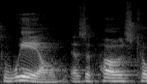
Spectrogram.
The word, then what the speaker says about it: Weil: the right it's simple if you're born on the French side you have a French pronunciation which is wheel or V if you're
